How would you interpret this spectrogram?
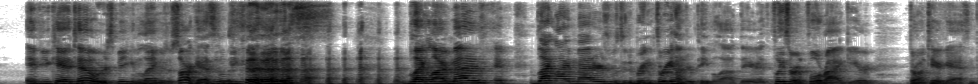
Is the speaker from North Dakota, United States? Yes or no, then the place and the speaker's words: no; Oakland, California, United States; I was so glad I was from East Oakland, California, and not from L.A. in the early 1980s.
